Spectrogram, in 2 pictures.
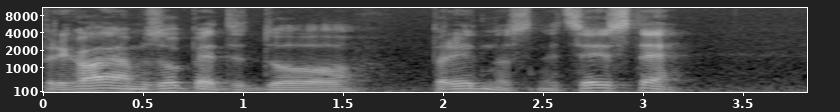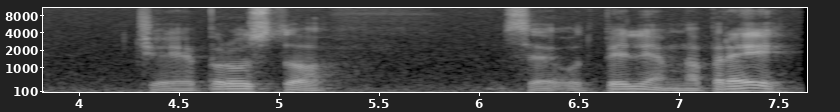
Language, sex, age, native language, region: Slovenian, male, 60+, Slovenian, Drava region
